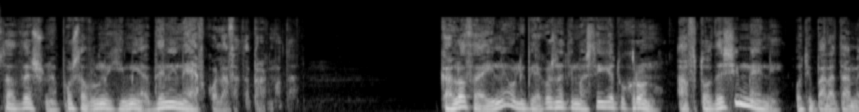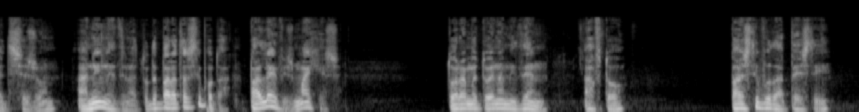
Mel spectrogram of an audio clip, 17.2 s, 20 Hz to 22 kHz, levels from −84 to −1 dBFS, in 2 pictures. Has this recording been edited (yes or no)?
no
